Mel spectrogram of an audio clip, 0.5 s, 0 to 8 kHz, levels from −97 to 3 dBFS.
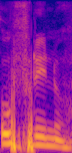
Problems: constant background noise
